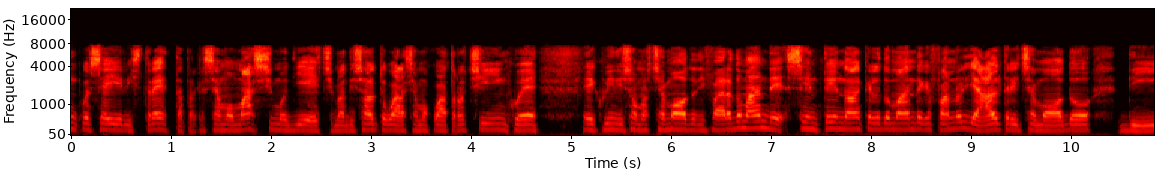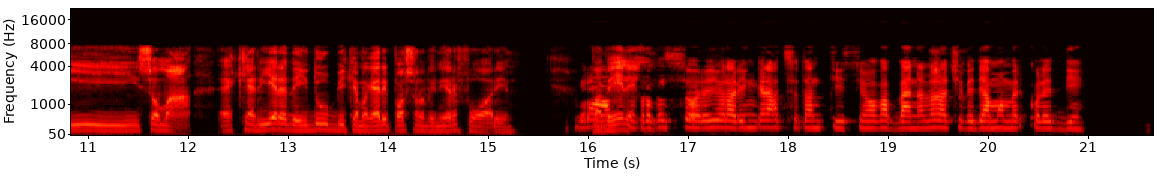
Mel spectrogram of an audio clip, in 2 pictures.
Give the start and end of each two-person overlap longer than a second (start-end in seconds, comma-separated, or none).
none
